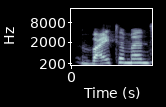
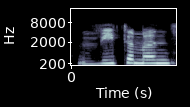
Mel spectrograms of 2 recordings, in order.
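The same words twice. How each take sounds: First: It is said with an American pronunciation. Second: It is said with a British pronunciation. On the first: "is American English" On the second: "is British English"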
